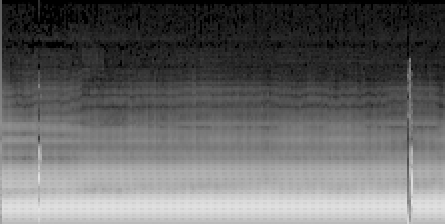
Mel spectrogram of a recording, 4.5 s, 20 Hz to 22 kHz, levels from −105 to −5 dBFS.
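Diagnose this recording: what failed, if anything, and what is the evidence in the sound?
Codec: music glitches and skips ahead at 0.35–0.39 s and 4.04–4.10 s, vertical spectrogram smears; likely a broken MP3 bit reservoir after dropped 26 ms frames.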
